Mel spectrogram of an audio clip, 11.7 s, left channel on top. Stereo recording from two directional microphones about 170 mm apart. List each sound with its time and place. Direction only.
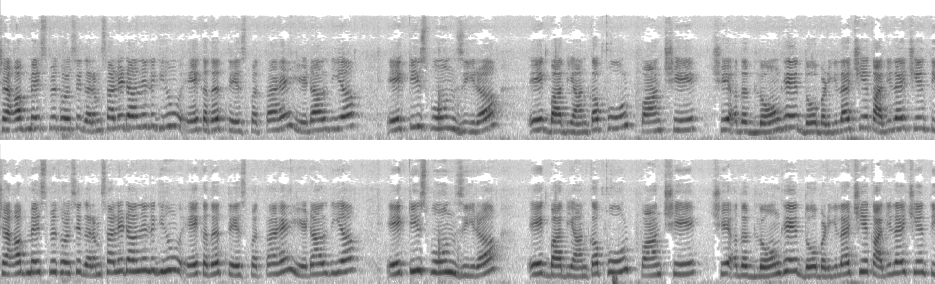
0.0 s a woman's voice: 50° right (ahead or behind)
